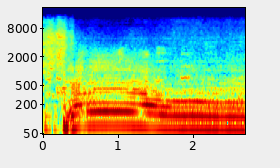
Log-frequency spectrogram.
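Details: BMW 1M start-up right after refitting OEM downpipes, meant to cure its extreme turbo 'fart' start: crank catches quickly and settles into a deep, steady high idle with no pops or blatting from the exhaust. A clean, healthy start, clearly better than before.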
